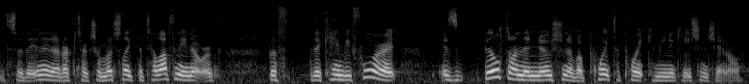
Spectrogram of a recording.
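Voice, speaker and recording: A woman's voice: medium pitch, quick pace, dark tone. A middle-aged woman interviewed outdoors on a lapel mic, explaining a technical subject thoughtfully and with emphasis. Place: outdoors in a leafy garden.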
